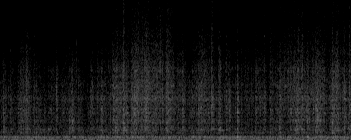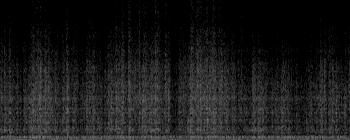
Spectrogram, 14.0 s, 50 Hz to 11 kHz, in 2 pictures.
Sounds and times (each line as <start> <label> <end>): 0.0 Rain and storm from behind window 14.0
